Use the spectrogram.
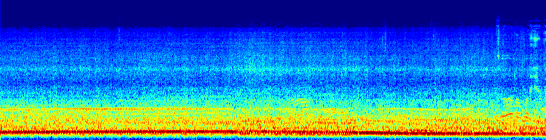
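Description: An Abarth car engine at full throttle on the Bilster Berg race track, a steady droning note that holds and then dips slightly partway through, with a rushing background from start to finish.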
